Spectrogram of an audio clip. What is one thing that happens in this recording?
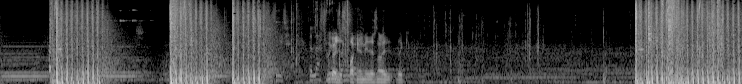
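An automatic rifle fires rapid bursts of shots, close by.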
